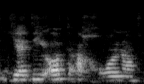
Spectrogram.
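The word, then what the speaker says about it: Yedioth Ahronoth: It's Yediot Achronot, by the way.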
